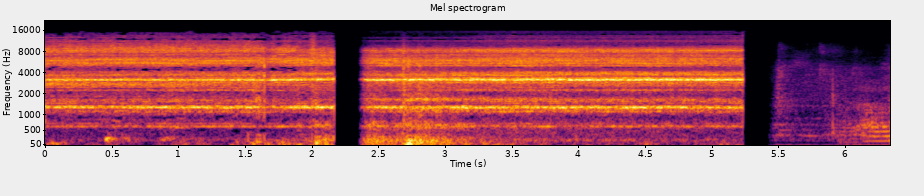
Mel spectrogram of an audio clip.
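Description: A steam locomotive chuffs and hisses steam close by.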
